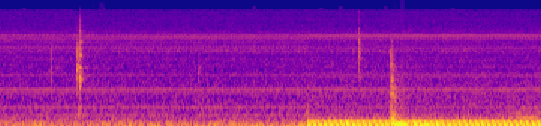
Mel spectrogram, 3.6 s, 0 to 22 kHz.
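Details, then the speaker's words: 1.4L MultiAir Turbo 124 Spider with a history of cylinder 4 idle misfire, restarted after stalling: quiet at first, then settles into a low, steady, even hum with no stumble; a smooth idle for now. "fine right on this fire feels smooth this is okay right now yeah right now this is fine to me compared to what I usually feel"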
